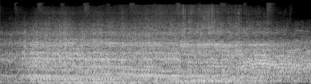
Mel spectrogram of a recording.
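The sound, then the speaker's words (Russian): The powerful motor of a Formula 1 water racing powerboat, a planing catamaran under 5 metres long with a composite hull weighing about 400 kg, roars steadily and loudly with a dense, harmonic buzzing drone, holding nearly constant pitch throughout with no voices present. “Мощнейший мотор разгоняет спортивный снаряд до 100 км в час менее чем за 3 секунды.”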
